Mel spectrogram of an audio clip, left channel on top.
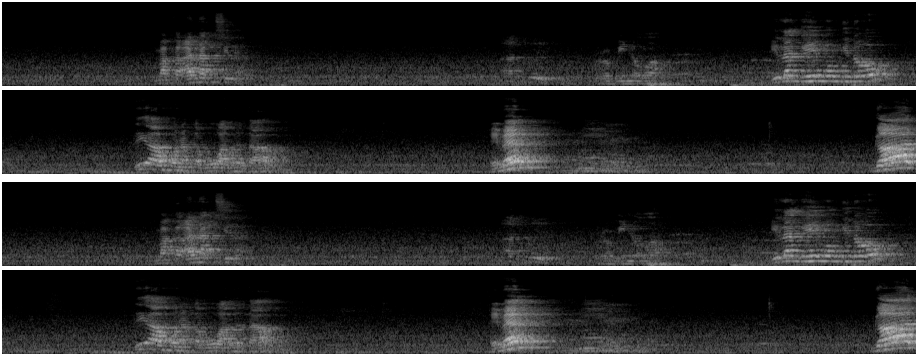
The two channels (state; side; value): normal; both; correlation 0.37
